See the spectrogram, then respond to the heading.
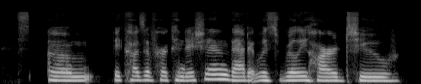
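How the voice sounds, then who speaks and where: A woman's dark, mellow tone at medium pitch, in a dry, close sound with no echo. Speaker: podcast host. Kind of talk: podcast interview.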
